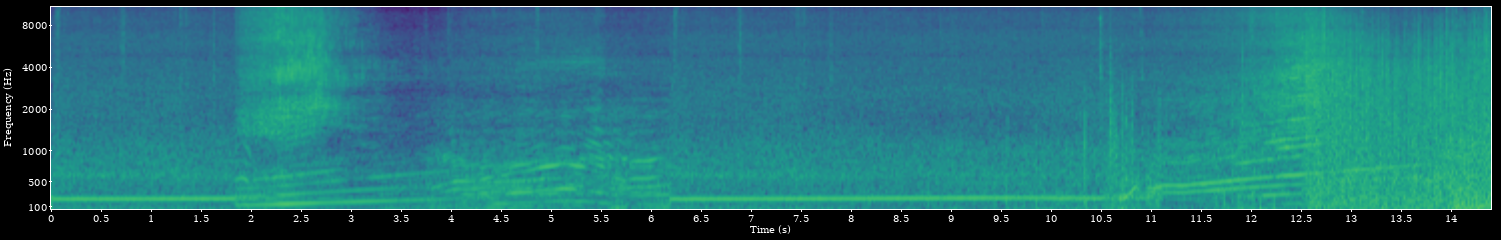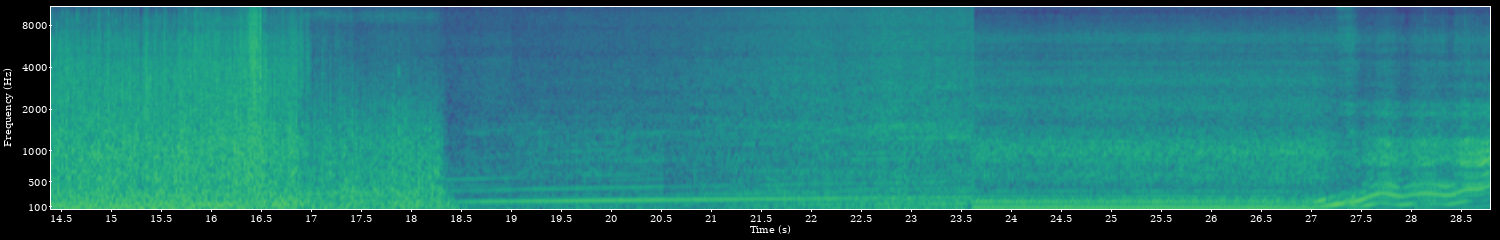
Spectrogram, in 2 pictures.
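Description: Lamborghini supercar engine running at steady revs, then revving up with rising pitch several times as it accelerates through the gears. In the middle comes a long, loud stretch of engine and rushing wind noise at high speed.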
